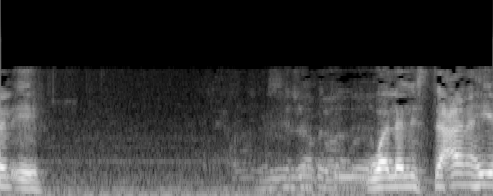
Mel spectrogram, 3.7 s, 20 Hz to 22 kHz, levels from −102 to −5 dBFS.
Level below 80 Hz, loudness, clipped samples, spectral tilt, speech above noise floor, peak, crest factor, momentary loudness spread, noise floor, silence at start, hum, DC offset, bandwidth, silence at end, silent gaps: -48 dBFS; -18 LUFS; under 0.1%; -7.5 dB/octave; 27 dB; -2 dBFS; 20 dB; 21 LU; -46 dBFS; 0 s; none; under 0.1%; 6.4 kHz; 0 s; none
